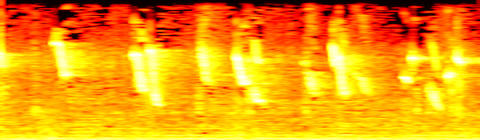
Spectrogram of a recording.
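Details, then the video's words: Saffron finch song meant to help Creole canaries learn: clear, high, downward-sweeping chirps, about two each second, with faint low hum beneath. "EL CANTO DE ESTA AVE VA A SERVIR PARA AYUDAR A TU CANARIO BASTO CRIOLLO [Sicalis Flaveola]"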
